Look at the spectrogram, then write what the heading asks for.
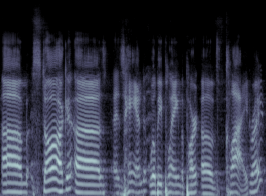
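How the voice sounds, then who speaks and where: A man hosting a live comedy show, casually introducing the next piece in a halting, self-deprecating, joking way. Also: on the high side, a bit bright. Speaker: show host. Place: small indoor comedy stage. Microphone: stage microphone on stand. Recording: muffled live stage microphone.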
